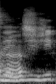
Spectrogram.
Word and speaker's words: Ransi: Mas fala Hansi, Hansi, correto. Isso. Pronuncia Hansi, maravilha.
